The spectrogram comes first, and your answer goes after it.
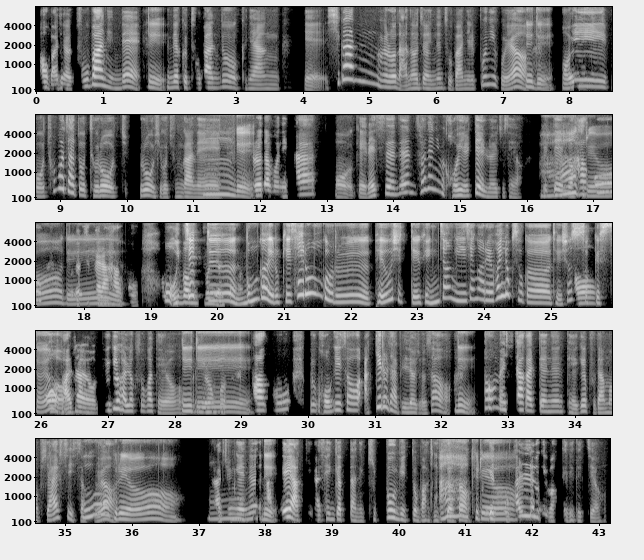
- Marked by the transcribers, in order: distorted speech; static; tapping; other background noise
- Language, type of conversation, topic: Korean, podcast, 이 취미가 일상에 어떤 영향을 주었나요?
